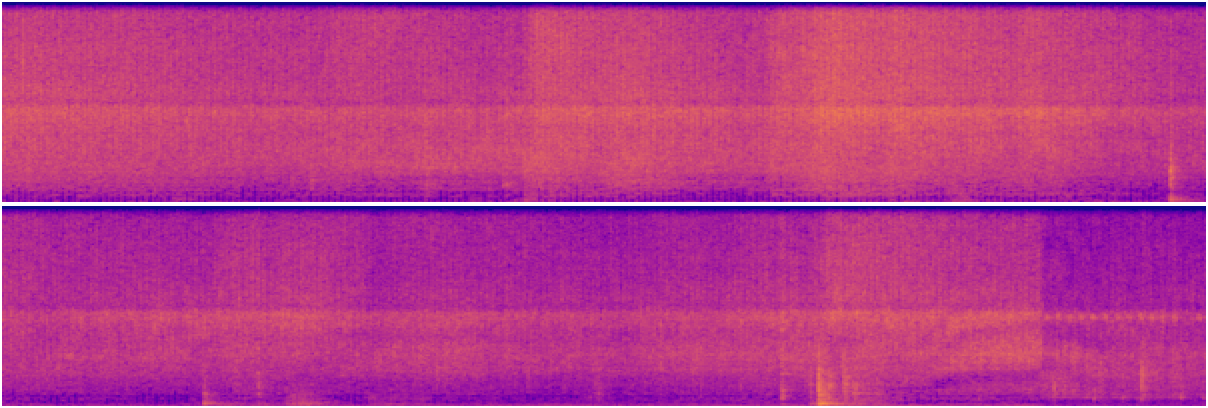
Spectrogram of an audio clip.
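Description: Blue Band margarine sizzles and hisses steadily in a hot pan while peanut sauce is being made, a continuous close-up frying crackle with a few sharp pops and no talking.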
